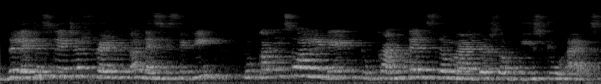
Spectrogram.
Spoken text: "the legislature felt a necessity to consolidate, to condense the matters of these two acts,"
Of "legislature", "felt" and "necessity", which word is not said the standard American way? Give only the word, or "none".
felt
